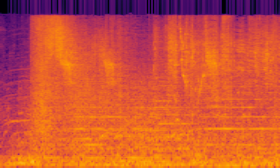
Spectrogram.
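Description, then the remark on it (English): After a brief quiet moment, fireworks for an official opening erupt loudly with lights and keep going, a dense wall of booms and crackling with rising whistles layered over the steady roar. “A bunch of kind of lights up and fireworks and stuff.”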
